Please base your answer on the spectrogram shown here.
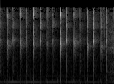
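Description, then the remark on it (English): Fingers click over and over in a quick, steady rhythm, about seven crisp snaps per second, sharp and close, with a faint low hum underneath and no voices. “You cannot click your fingers or laser tag.”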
